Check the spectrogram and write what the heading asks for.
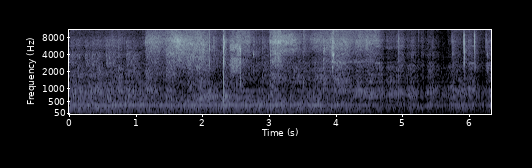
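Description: Faint rustling and handling noise as a small hamster is held and moves over fabric and a laptop, with a sharp click a little over two seconds in and a smaller one about a second later, over a steady low hum.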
